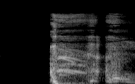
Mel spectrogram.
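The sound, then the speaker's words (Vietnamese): Dry, harsh coughing comes from another room of a small mud-walled house, in two rough bursts separated by a brief gap, with no talk. “Trong một gian phòng truyền ra tiếng ho khan.”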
